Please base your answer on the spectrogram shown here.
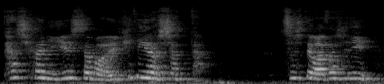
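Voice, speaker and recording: A man's voice: high-pitched, a little fast, mellow, heavy reverb, far from the mic, natural voice. Man quoting a pleading grieving woman disciple. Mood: joyful.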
